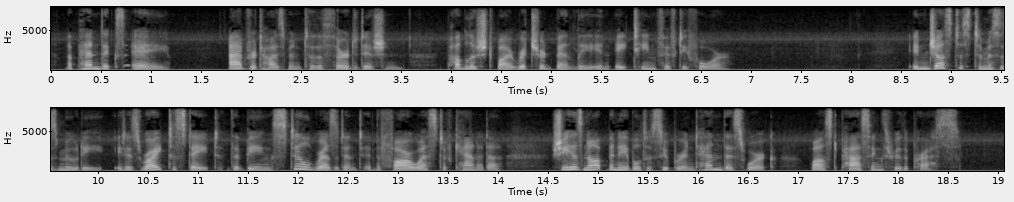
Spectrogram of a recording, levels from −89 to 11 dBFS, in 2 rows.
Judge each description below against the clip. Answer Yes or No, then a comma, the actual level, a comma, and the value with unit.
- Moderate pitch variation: Yes, average, 4.7 semitones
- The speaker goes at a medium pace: Yes, average, 150 wpm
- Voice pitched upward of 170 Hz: Yes, medium, 185 Hz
